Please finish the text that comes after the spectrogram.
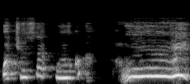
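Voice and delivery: high, laughing indignant yelp; hammed-up outrage; mock outrage. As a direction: fake fury dissolving into laughter.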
